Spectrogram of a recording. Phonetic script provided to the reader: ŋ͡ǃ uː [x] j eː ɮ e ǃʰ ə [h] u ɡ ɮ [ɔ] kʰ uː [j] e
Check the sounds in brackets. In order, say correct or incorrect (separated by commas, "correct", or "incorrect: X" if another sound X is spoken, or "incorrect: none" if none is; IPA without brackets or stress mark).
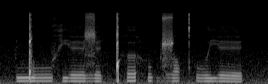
correct, correct, correct, correct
